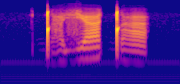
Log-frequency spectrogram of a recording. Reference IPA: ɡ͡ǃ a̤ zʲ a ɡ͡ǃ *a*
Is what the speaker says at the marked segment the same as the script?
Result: yes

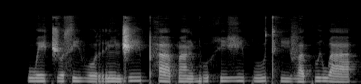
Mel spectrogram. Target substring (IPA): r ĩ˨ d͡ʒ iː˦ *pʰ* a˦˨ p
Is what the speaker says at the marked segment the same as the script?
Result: yes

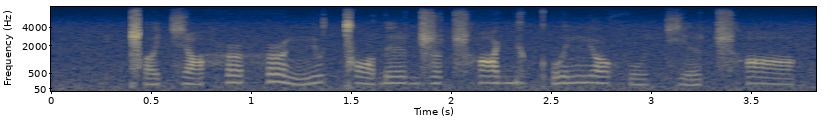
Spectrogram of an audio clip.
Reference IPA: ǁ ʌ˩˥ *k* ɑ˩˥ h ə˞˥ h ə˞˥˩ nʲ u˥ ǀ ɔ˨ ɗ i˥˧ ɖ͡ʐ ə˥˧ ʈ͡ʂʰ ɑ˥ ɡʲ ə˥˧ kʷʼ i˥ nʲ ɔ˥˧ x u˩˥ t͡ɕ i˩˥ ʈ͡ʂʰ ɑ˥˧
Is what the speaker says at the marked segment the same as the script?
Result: no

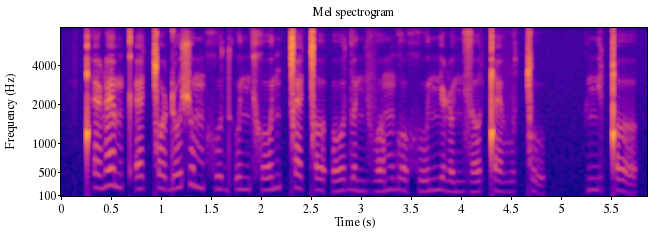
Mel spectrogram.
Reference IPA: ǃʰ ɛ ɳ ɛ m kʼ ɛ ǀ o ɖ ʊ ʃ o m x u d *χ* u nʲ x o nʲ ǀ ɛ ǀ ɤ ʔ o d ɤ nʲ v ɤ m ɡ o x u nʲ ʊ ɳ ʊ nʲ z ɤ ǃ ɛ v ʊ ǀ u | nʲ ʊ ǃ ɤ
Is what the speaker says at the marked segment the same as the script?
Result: no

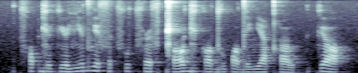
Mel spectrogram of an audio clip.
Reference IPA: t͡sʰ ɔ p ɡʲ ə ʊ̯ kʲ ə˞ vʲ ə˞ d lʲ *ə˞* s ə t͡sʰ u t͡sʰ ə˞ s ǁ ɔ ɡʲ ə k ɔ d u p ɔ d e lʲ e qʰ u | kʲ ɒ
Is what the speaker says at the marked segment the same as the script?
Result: no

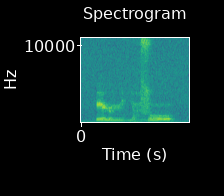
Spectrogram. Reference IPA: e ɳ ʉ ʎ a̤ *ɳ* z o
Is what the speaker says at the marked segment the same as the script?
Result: no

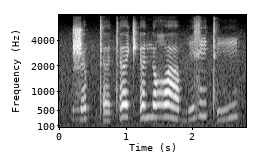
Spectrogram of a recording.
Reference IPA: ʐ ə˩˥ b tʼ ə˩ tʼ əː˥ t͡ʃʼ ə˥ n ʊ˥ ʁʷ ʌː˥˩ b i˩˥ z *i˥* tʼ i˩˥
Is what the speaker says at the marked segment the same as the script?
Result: yes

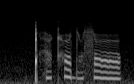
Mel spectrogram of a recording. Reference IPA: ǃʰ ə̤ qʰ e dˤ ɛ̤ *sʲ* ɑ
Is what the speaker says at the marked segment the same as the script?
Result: no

